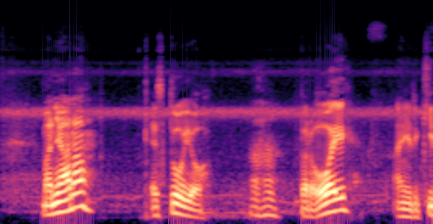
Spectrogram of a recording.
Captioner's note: speaking in foreign language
